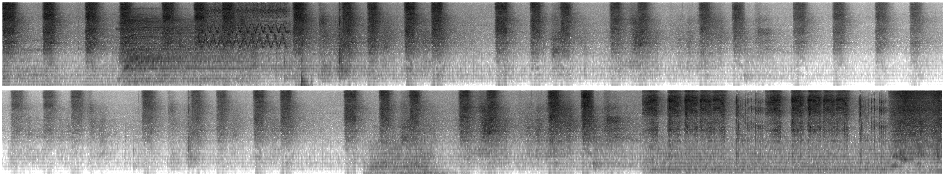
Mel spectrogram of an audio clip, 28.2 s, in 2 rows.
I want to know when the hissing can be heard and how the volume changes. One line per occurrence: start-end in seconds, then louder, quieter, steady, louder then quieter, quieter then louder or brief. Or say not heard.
0.0-28.1 quieter then louder.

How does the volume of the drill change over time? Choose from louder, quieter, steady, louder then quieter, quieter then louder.
louder then quieter.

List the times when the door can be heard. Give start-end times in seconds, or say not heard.
2.9-4.7, 19.5-21.1.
